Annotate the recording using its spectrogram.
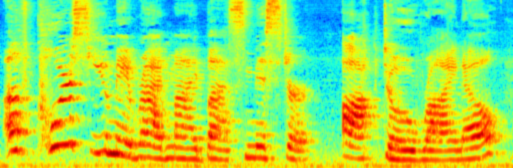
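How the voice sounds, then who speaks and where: A woman voicing an obliging male blob bus driver in a picture book, with formal, drawn-out, emphatic announcements. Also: mid-range voice, expressive, a bit bright. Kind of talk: picture-book read-aloud. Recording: roomy echo, some background noise.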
